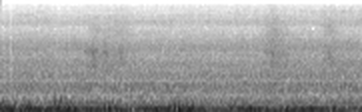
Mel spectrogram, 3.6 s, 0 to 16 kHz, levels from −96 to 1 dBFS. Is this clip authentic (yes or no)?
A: yes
